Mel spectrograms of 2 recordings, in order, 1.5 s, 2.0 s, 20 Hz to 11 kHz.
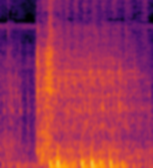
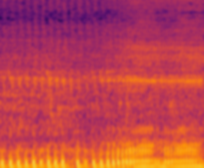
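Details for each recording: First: Roughly 2015–17 Taotao GY6 50cc scooter (Yamaha Zuma replica) after new starter and starter relay: short crank catches into a light putter and runs; owner suspects a vacuum leak and sticky carb on throttle. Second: Chinese GY6 50cc scooter (Taotao Yamaha Zuma replica, about 2015-17), first run after new starter and relay: choppy uneven popping at low revs, hesitant climb on throttle; owner suspects a vacuum leak and sticking carburetor.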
